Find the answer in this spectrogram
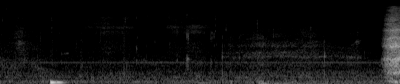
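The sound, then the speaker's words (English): A person gives one short, sharp snort through the nose near the start, followed by quiet with faint rustling and a louder burst of noise at the very end. “Nice snort there.”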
